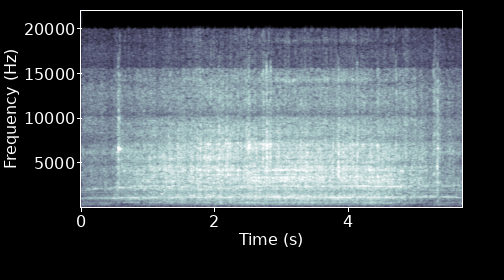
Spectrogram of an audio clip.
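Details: Vintage Electrolux vacuum power nozzle, before the brush roll is replaced: loud steady high whir with a rough fluttering edge from the spinning head, pointing to a worn, noisy brush roll.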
